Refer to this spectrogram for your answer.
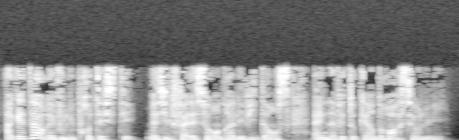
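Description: An audiobook narrator reading a crime novel in a measured, expressive way, with a husky voice. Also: mid-range voice, no echo. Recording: dry close audiobook recording.

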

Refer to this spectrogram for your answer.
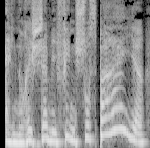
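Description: A woman's voice: lowish voice, animated, fairly quick, darkish tone, husky, no room sound, studio quality. A reader voicing a determined young woman who speaks firmly and insistently. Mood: indignant. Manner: firm, insistent.

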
